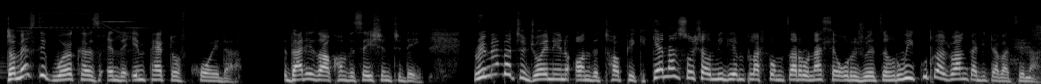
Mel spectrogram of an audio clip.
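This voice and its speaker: A woman's voice: mid-range voice, expressive, fast, warm tone, soft background music. A woman with a South African Sotho accent, presenting and interviewing as a talk show host.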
